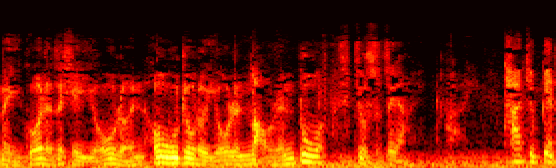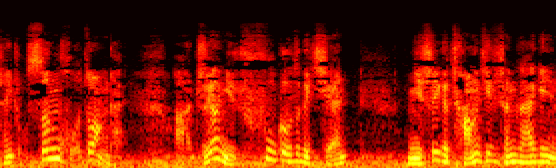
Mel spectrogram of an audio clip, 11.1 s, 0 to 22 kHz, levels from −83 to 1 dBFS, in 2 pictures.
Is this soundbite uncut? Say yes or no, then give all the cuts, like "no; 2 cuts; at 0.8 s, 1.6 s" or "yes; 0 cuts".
yes; 0 cuts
